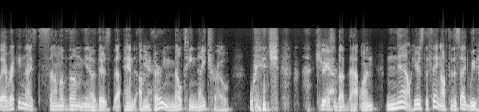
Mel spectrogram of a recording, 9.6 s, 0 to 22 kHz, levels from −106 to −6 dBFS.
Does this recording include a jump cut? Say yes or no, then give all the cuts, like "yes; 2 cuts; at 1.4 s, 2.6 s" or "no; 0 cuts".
yes; 1 cut; at 2.4 s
